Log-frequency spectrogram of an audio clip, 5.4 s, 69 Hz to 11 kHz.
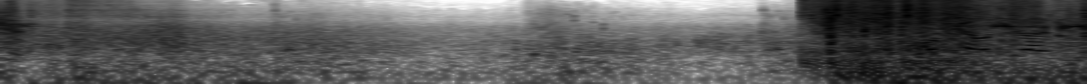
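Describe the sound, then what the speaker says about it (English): Airstrike explosions in Call of Duty Warzone 2, a low rumbling boom that swells into a loud, close blast near the end, with a voice speaking over the rumble. "Hostile airstrike near your location."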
